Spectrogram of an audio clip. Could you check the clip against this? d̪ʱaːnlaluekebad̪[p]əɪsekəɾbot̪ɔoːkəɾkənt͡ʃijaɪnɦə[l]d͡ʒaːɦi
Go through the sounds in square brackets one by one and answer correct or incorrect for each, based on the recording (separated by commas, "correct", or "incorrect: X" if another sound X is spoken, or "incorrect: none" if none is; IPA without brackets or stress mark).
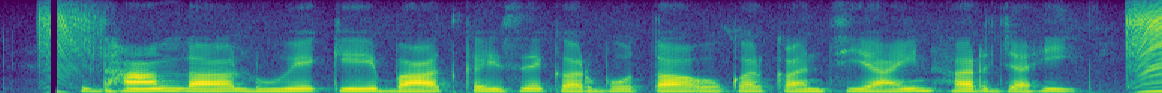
incorrect: k, incorrect: ɾ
